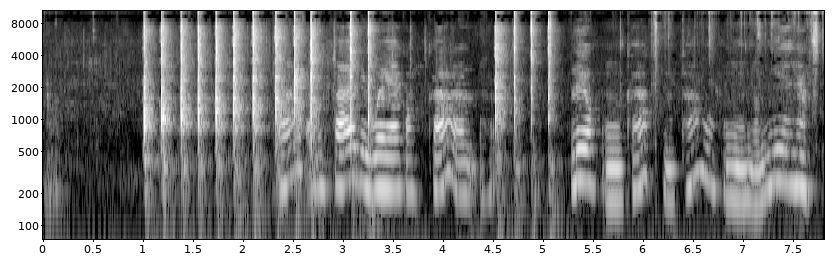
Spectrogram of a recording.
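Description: Eggshells tap and crack against one another in water.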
